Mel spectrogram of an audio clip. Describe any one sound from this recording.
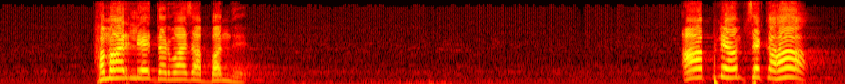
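A man gives a speech loudly through a microphone and loudspeakers, in short forceful bursts.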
